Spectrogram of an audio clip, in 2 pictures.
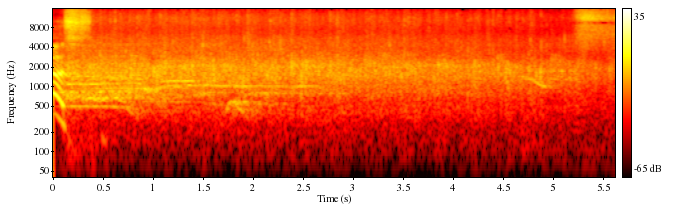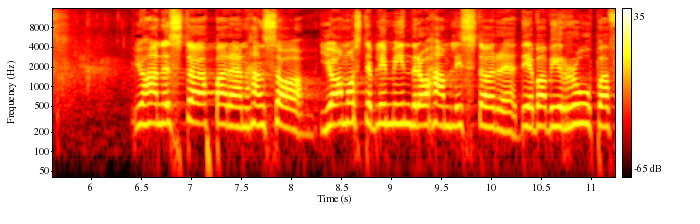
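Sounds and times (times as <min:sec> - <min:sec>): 
large crowd cheering with shouts and whoops: 0:00.0 - 0:05.6
large crowd clapping: 0:00.0 - 0:06.4
speech: 0:00.1 - 0:00.4, 0:06.4 - 0:11.2.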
